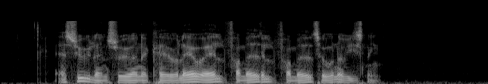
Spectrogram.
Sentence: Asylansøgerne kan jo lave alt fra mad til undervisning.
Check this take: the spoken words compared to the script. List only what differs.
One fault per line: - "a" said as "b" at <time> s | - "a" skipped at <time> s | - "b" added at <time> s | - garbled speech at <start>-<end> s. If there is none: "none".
- "alt fra mad" added at 2.6 s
